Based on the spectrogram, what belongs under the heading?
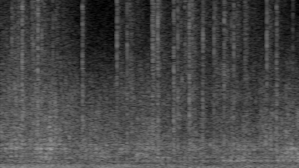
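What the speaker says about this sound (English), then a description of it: "AT rocket missing." A deep, rumbling anti-tank rocket impact in the World War II shooter Hell Let Loose rolls out as a sustained low boom lasting a few seconds, fairly loud with no voices.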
